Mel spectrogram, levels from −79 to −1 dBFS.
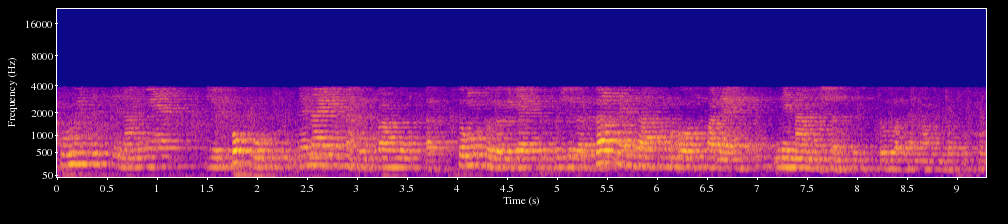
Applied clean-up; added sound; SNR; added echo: none; Applause; 14 dB; reverberation time 1.1 s.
